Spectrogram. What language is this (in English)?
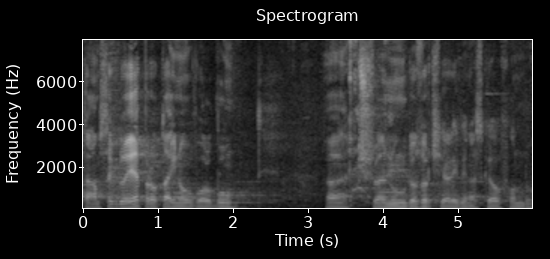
Czech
